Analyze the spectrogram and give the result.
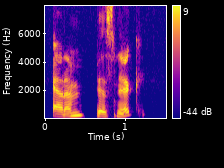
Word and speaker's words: Visnic: Adam Visnic, a private investigator from Cincinnati, Ohio, joins us here to talk about this topic.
